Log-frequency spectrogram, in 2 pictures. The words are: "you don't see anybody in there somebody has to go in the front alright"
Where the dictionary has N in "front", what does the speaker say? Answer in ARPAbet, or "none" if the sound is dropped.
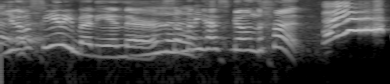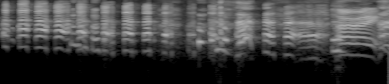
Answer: N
